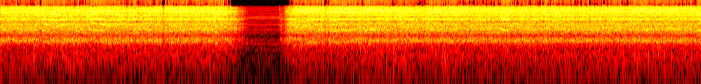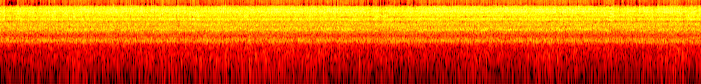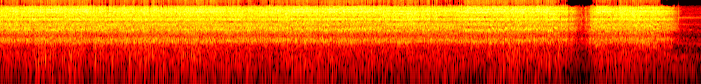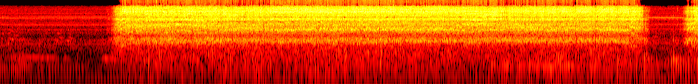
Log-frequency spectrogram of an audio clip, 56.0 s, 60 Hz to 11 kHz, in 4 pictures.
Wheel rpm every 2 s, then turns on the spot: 230, 230, 70, 200, 230, 230, 230, 230, 230, 230, 230, 230, 230, 230, 230, 220, 230, 220, 220, 160, 130, 0, 150, 230, 230, 230, 230, 120.
54-56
